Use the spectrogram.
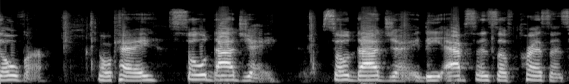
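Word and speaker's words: saudade: pronunciation for that again it is pronounced soda jay soda jay is the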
